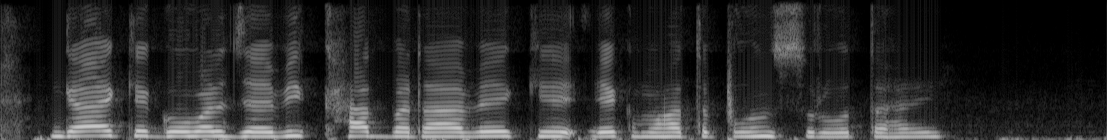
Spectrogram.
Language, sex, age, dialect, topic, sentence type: Magahi, female, 25-30, Western, agriculture, statement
